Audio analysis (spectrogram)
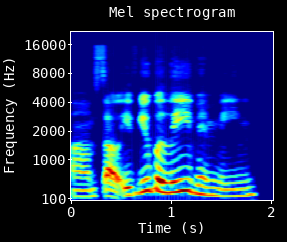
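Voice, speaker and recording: A soft-spoken woman hosting a podcast, chatting casually and laughing often. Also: on the low side, very animated, normal speed, no echo. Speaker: podcast host. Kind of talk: casual chat.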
